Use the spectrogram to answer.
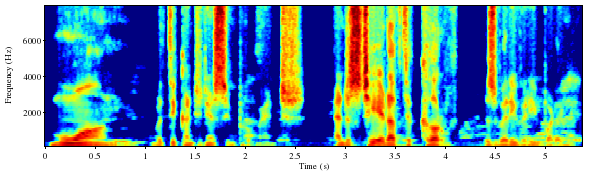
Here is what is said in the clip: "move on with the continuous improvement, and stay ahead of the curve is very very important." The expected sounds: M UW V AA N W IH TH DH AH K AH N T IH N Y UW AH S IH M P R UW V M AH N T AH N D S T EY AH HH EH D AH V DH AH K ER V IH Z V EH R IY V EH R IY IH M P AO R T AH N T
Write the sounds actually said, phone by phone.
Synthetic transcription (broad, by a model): M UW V AA N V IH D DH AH K AH N T IH N Y UW AH S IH M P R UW M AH N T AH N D S T EY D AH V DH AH K ER V IH Z V EH R IY V EH R IY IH M P AO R T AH N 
